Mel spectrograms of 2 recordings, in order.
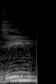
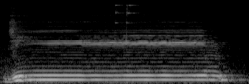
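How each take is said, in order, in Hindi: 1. स्वर को छोटा रखा जाता है। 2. स्वर को लंबा खींचा जाता है।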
